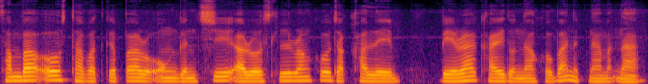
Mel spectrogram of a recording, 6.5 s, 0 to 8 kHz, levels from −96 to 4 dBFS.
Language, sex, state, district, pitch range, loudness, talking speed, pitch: Garo, male, Meghalaya, West Garo Hills, 115-135 Hz, -18 LUFS, 110 wpm, 120 Hz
